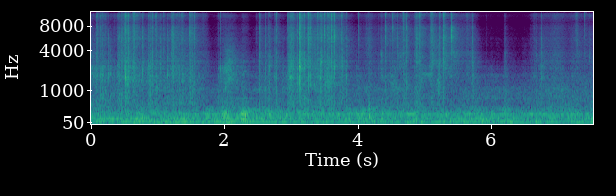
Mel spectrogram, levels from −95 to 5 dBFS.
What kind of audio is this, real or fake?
fake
